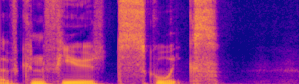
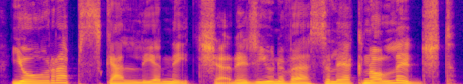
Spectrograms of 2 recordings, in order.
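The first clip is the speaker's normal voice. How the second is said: indignant Welsh elf; 9 semitones higher than usual. Acted. Elf voiced.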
